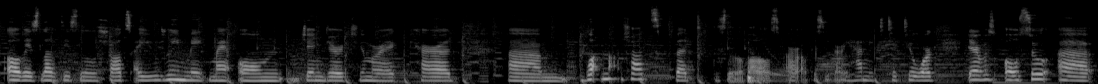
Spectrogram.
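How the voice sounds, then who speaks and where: A woman's voice: fairly low pitch, steady tone, normal speed. Upbeat woman vlogging over music. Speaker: lifestyle vlogger. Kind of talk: casual vlog narration and haul chat.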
